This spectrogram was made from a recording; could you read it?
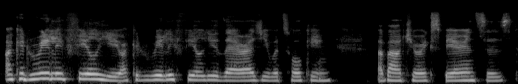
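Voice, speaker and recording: A woman co-hosting a casual spiritual conversation, reflective and empathetic, pausing thoughtfully as she talks. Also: medium pitch, flat delivery, a little mellow. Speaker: podcast co-host.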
